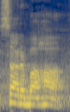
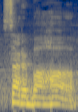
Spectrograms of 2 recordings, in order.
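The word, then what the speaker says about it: সর্বঃ: করব, আর কোনো একটা শব্দের শেষে যদি বিসর্গ থাকে তাহলে পূর্ণরূপে সর্বহ সর্বহ অর্থাৎ পূর্ণরূপে হটা উচ্চারণ হবে, ঠিক আছে।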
